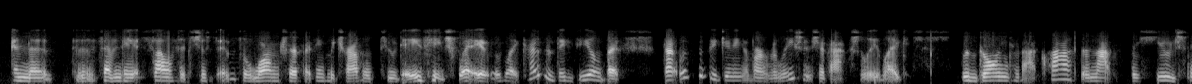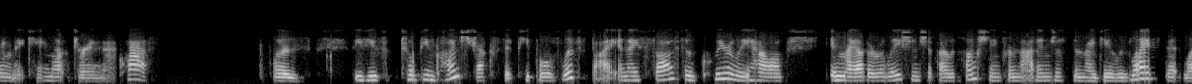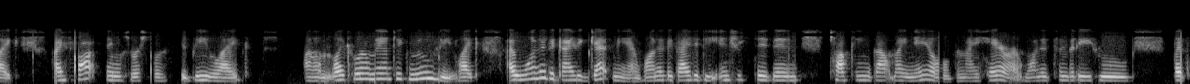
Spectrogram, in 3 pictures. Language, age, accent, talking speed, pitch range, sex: English, 30-49, American, 215 wpm, 170-220 Hz, female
